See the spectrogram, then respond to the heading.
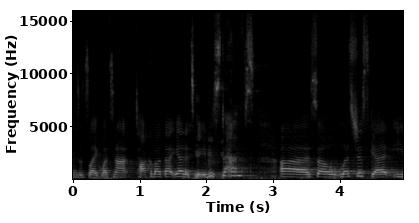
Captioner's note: laughs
